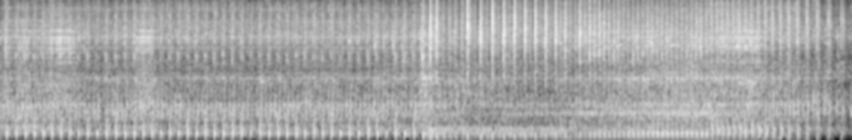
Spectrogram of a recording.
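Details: Atco Balmoral cylinder (reel) mower running with the cylinder engaged: a quick, regular flapping chatter of roughly four beats a second. A loose drive pulley lets the belt slap; owner calls the chatter minor.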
